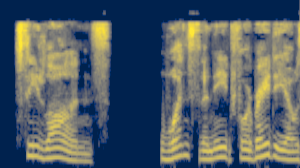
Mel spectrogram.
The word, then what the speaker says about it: silence: powered sealancia Lancia Lawns the word uses the French pronunciation of the word silence C Lawns once the need for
